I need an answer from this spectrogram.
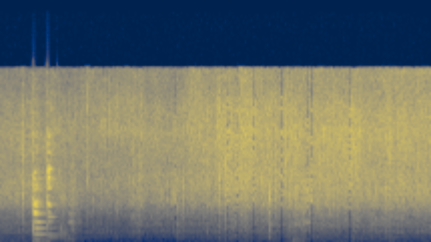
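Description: Vegetables and shredded chicken frying on high flame in a metal kadhai while a metal spoon stirs in the spices: two sharp ringing clinks of the spoon against the pan about half a second in, then a steady sizzle with scraping that grows louder.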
